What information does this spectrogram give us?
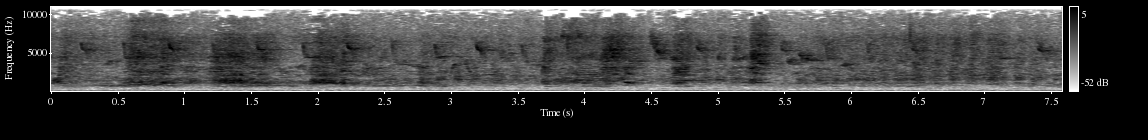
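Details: Grey heron quarrelling on the spot: harsh, hoarse squawking bursts at irregular intervals over a steady low rumbling background noise.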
